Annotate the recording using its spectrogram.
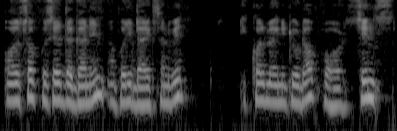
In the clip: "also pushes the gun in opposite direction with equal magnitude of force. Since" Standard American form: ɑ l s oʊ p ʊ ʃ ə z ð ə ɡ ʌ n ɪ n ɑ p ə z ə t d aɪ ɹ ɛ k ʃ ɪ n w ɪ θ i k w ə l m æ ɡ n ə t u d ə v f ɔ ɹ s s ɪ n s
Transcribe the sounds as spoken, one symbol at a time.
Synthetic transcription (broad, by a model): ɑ l s oʊ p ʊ s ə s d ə ɡ ʌ n ɪ n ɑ p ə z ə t d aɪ ɹ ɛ k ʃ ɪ n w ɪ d i k w ə l m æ ɡ n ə t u d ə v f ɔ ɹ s s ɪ n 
